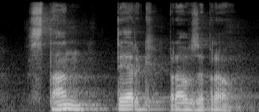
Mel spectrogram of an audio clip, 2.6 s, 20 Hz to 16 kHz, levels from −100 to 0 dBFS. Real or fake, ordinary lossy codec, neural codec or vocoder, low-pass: fake; none; vocoder, 44.1 kHz, 128 mel bands every 512 samples, BigVGAN v2; 14.4 kHz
